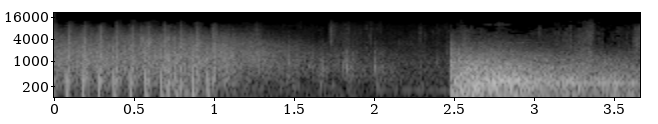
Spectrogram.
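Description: A frag grenade blast in the video game Apex Legends, following a rapid string of automatic gunfire bursts; the explosion hits loud and sudden, then rumbles on with a sustained roar.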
